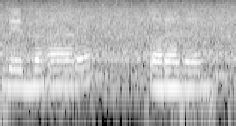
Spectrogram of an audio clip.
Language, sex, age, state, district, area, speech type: Odia, female, 30-45, Odisha, Sundergarh, urban, spontaneous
